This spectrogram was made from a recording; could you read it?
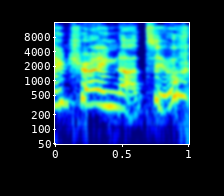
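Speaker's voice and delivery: high, tearful voice fighting back tears. Asked whether they're actually crying, answering while holding back tears. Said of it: "are you actually crying?".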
